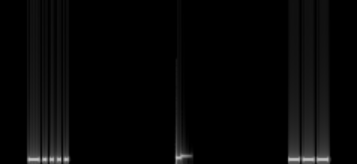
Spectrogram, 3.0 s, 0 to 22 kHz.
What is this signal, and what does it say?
Morse code, heard as a keyed tone, about 40 wpm, 700 Hz. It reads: 6 O
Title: Single Letter-Number Alt 40wpm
